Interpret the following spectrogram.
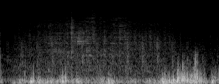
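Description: Wind buffeting the microphone: an uneven low rumble that grows stronger near the end.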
